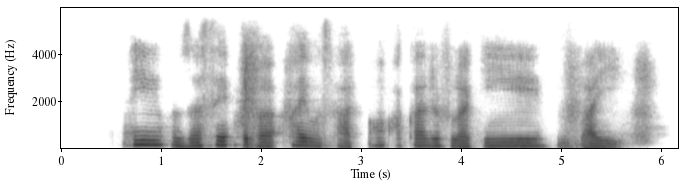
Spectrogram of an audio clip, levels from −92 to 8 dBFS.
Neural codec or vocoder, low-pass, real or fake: codec, 24 kHz, 0.5 kbps, DualCodec; 5.4 kHz; fake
